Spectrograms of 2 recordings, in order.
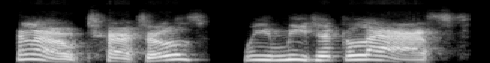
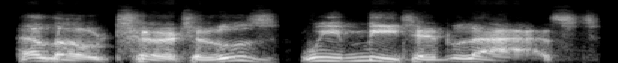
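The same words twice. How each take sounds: First: It is said in a put-on Skeletor voice. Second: It is said in a put-on Shredder voice. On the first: The villain speaking is Skeletor. The speaker calls it right. "that's Skeletor saying that" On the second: The villain speaking is Shredder. The speaker calls it wrong. "I see Shredder in the picture, so I did the Shredder voice"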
